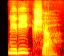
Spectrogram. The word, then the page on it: निरीक्षा: Hindi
